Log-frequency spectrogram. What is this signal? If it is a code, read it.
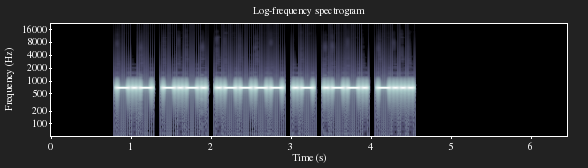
Morse code, heard as a keyed tone, about 25 wpm, 700 Hz. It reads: KC1APB
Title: USA Call Signs - 6 Characters - 25wpm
